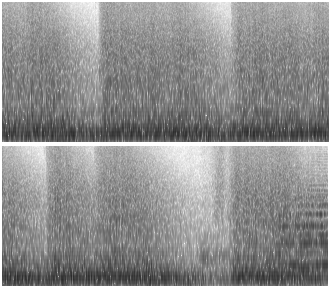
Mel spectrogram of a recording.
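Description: Marching-band snare and bass drums playing rolls, in phrases broken by brief dips about every second and a half: the drum introduction of a processional march, before the brass comes in.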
